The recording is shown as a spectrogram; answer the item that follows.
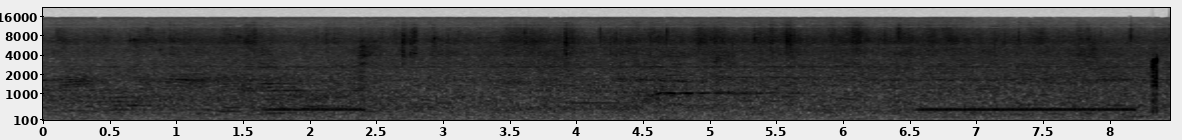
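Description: Sound-effects interlude in a produced hip-hop track: a steady noisy bed with a few held electronic beeps, a short one about two seconds in, a higher brief one midway, and a longer one near the end.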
